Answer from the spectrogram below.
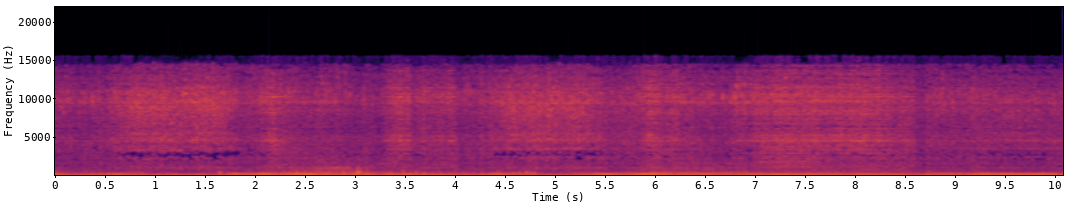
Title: Strange noise from pumaspeed muffler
